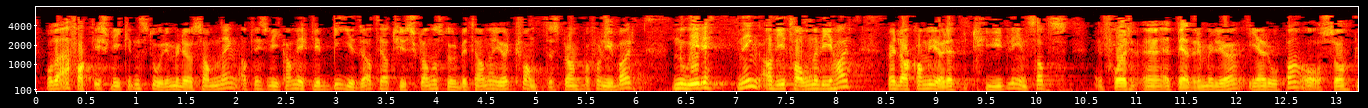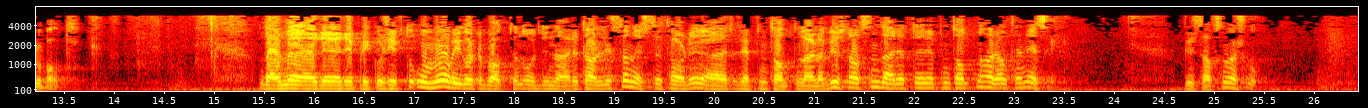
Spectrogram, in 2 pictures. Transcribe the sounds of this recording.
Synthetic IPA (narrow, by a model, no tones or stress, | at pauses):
ɔd̪ɛʔæ̰ɾfɑk̚t̪ɪskʂliːkəd̪ɛnst̪uːɾəmɪljøːsɑmːənhɛŋːɑ̰t̪ʋɪsʋɪkʰɑnʋɪɾkəlɪbiːd̪ɾɑ̰ːt̪ʰɪlɑt̪ʰːʏsklɑnɔst̪uːɾbɾɪt̪ʰɑːnɪɑjøːɾkʰʋɑnt̪əspɾɑŋpɔfɔɳyːbɑːɾə | nuːəɪɾɛt̪nɪŋɑ̰ʋd̪ɪt̪ʰɑlːənəʋɪɦɑɾ | ʋɛld̪ɑːkʰɑnʋɪjøːɾəɛt̪̚bət̪ʰyːd̪əlɪɪnsɑt̪s | fɔɾɛ̰t̪̚beːd̪ɾəmɪljøːɪœʉɾuːpɑɔ̰ʔɔ̰sːɔɡlʊbɑ̰ːlt̪ | ɔd̪æɾmeːæɾːɛpʰlɪkːʊʂɪft̪əʊmːəɔʋɪɡoːʈɪlbɑːkət̪ʰɪlɛnɔɾd̪ɪnæːɾət̪ʰɑlːəlɪst̪ɑnɛst̪ət̪ʰɑːləɾæɾːɛpɾəsn̩t̪ʰɑnt̪n̩lɑɪlɑɡʉst̪ɑʋsn̩d̪æɾɛt̪ːəɾɛpɾəsn̩t̪ʰɑnt̪n̩hɑɾɑlt̪ʰhɛnəɛsʋɪ̰k | ɡ̥ʉst̪ɑfsn̩ʋɑʂəɡṵː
